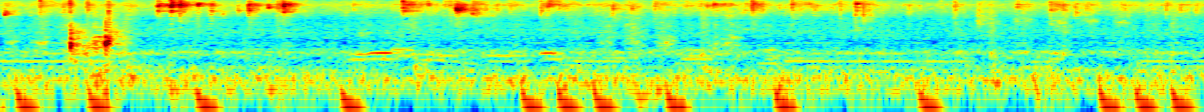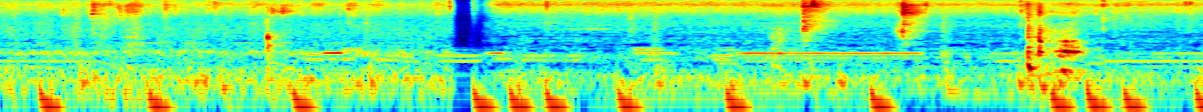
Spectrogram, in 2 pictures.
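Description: Bacon sizzles and crackles in a pan while a cook prepares a BLT sandwich, giving a continuous dense hiss with scattered pops and occasional utensil clatter.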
